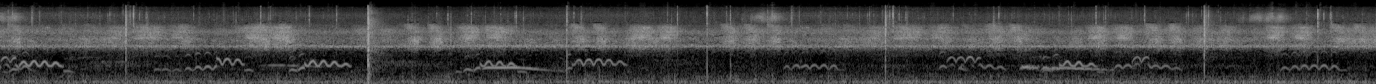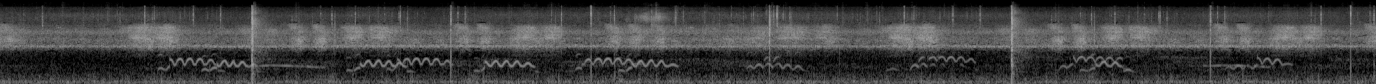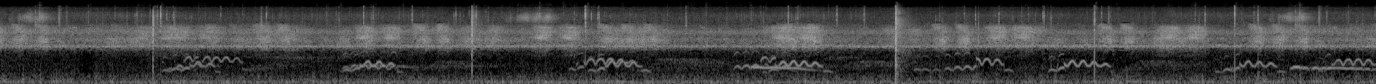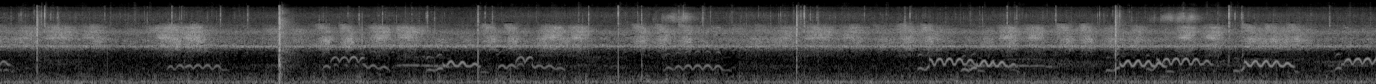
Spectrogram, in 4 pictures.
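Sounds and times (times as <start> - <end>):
rising and falling calls: 0.0 - 14.0, 15.0 - 55.0
crickets trilling: 0.0 - 55.0
insects chirping: 0.0 - 55.0
sharp clicks: 3.0 - 4.6, 16.0 - 28.2, 35.5 - 38.8, 44.0 - 46.3.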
